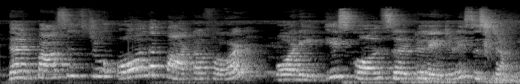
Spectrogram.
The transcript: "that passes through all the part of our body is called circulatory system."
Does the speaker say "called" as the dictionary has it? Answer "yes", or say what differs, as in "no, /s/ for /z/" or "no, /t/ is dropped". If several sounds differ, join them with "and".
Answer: yes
